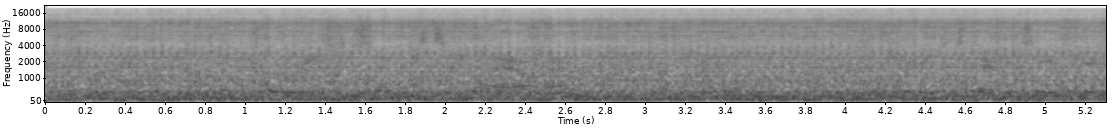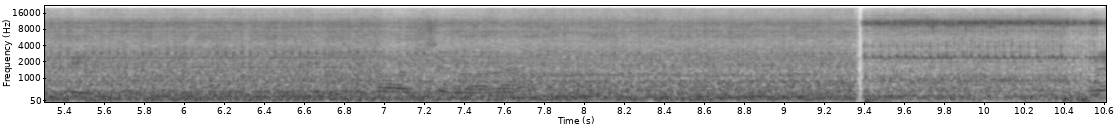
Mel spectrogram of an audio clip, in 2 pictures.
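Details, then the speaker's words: Refrigeration condensing unit whose compressor wouldn't start (burnt contactor, dirty condenser, suspected sticking high-pressure switch), condenser fan running on 240 V at 65 degrees: steady loud air rush, low hum, no rattles; air now blowing off properly, about 14.5 amps. "can actually feel the air moving off of that now as before that was actually sucking with love against the grill"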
